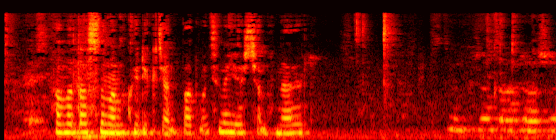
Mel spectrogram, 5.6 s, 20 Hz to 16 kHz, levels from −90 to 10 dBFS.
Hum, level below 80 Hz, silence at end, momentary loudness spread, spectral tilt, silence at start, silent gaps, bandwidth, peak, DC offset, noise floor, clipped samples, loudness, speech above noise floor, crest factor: none; -56 dBFS; 0 s; 21 LU; -3.5 dB/octave; 0.05 s; none; 11.5 kHz; -4 dBFS; under 0.1%; -52 dBFS; under 0.1%; -24 LUFS; 28 dB; 20 dB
